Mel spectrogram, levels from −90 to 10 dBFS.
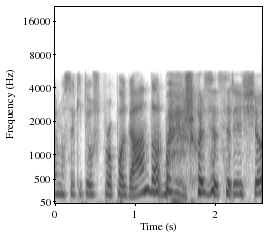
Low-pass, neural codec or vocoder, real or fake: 5.4 kHz; none; real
